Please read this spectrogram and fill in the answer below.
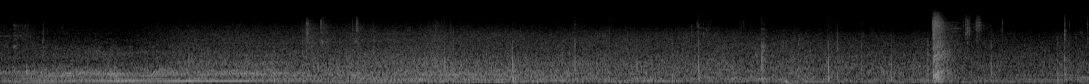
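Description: Street traffic ambience: a steady wash of passing cars, with scattered light clicks and rustles and one sharp, louder burst near the end.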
